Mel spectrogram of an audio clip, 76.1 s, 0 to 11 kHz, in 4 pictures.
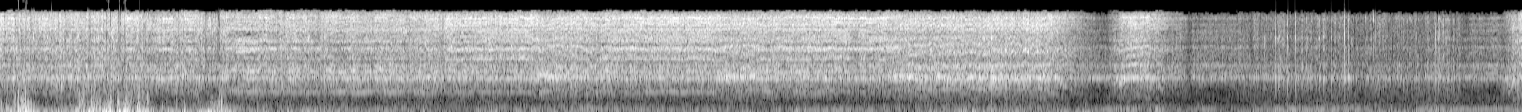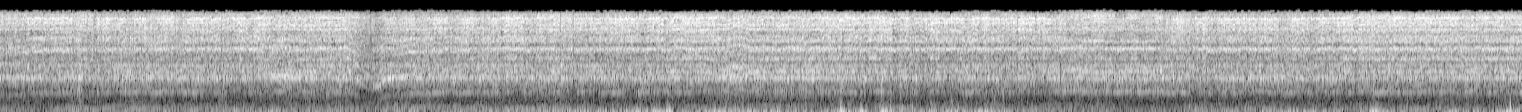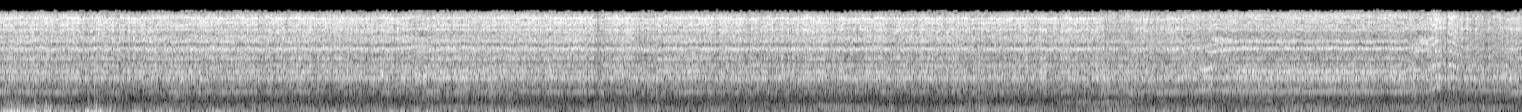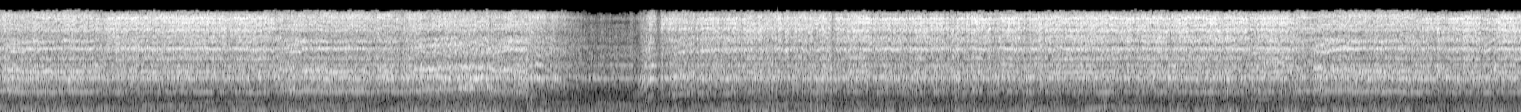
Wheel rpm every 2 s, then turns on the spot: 160, 160, 160, 160, 160, 160, 140, 50, 20, 50, 160, 160, 150, 160, 160, 160, 160, 160, 160, 160, 160, 160, 160, 160, 160, 160, 160, 160, 170, 160, 160, 150, 60, 150, 160, 160, 160, 160.
16-18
